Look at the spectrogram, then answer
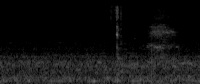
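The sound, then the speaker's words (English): A single crisp computer mouse click stands out against a quiet background hum, followed moments later by a soft brief rustle. No one speaks. “I keep doing that, clicking the”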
